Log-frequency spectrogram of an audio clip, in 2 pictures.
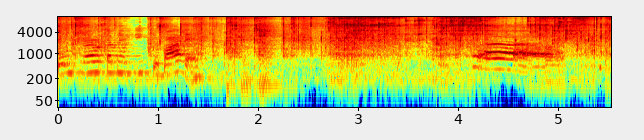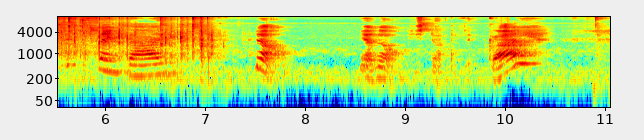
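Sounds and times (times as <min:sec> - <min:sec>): plastic bags crinkling: 0:00.0 - 0:07.3.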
